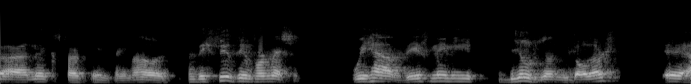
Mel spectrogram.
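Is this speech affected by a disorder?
Yes: cerebral palsy; diagnosed in childhood.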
